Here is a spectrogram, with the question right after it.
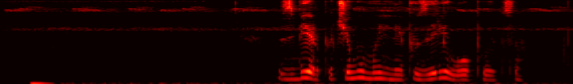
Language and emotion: Russian, neutral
